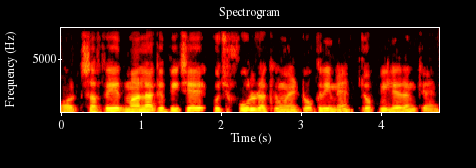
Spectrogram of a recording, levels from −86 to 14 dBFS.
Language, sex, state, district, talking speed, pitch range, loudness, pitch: Hindi, male, Bihar, Darbhanga, 215 wpm, 120-140 Hz, -15 LUFS, 125 Hz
